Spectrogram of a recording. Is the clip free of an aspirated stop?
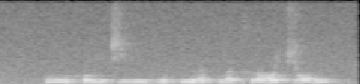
no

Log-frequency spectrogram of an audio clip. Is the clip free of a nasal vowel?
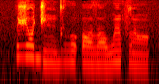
no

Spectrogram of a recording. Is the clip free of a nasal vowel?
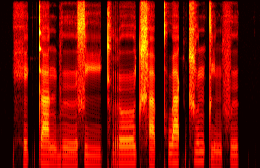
yes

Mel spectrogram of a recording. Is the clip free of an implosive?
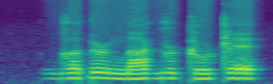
no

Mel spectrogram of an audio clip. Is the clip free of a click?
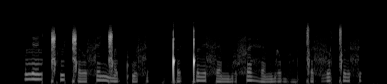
no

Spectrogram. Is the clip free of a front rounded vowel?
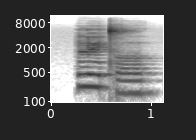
no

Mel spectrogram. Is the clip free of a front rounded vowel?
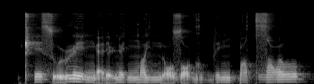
yes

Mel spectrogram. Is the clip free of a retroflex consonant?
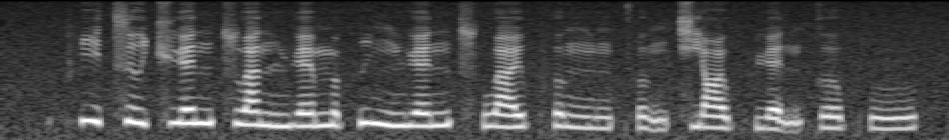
yes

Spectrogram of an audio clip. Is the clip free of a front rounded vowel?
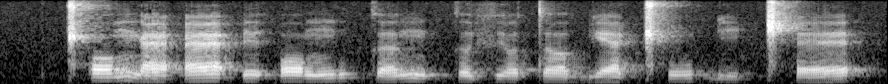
yes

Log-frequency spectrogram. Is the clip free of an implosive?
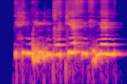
yes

